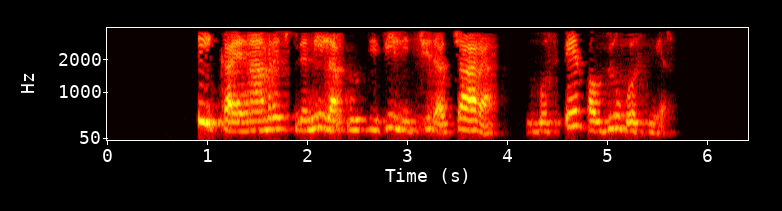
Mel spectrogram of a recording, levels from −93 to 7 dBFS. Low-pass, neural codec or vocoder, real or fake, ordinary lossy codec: 3.6 kHz; codec, 16 kHz, 8 kbps, FunCodec, trained on Chinese and English, 25 frames a second; fake; AAC, 16 kbps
